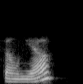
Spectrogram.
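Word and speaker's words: Sonja: For many people, Sonia is spelled with an I or Y, but my name is spelled with a J, S-O-N-J-A. Because of that J, some people pronounce it in ways that are not the pronunciation of my name. My name is Sonia, spelled with a J, even though it doesn't always sound like a J should be there.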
